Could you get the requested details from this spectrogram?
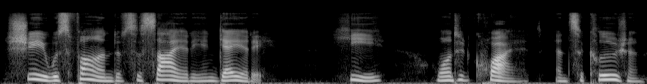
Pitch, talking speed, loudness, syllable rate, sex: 175 Hz, 110 wpm, -19 LUFS, 3.4 syllables/s, female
